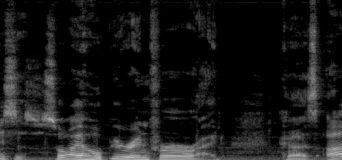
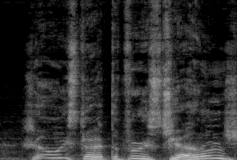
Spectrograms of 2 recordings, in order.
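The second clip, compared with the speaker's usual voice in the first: put-on old man voice, higher and slower; 8 semitones higher than usual. Voicing the character Savant, giving him an old man voice. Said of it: "I just gave him Old Man voice".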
